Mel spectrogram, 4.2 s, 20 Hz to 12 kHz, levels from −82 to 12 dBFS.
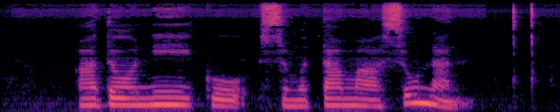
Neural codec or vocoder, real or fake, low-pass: none; real; 10.8 kHz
